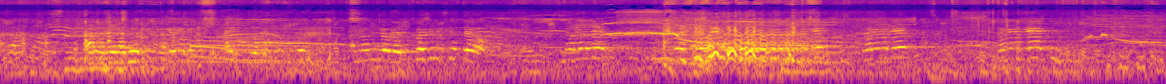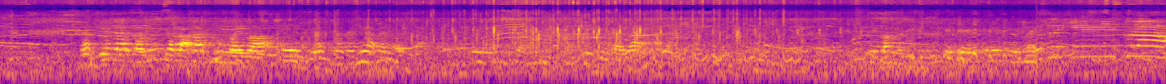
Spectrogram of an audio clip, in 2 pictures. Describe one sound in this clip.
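Babies wail and cry loudly.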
